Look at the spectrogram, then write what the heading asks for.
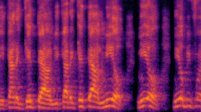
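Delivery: desperate, frantic, screaming, yelling voice. Retelling how a mother ordered him to kneel: imitating mother screaming. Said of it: "she's screaming at me".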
